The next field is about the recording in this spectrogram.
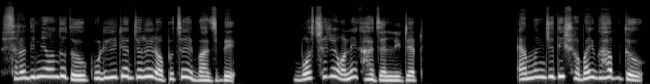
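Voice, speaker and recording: High, mellow woman storyteller. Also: very animated, moderate pace, no room sound, studio quality. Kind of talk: expressive scripted story narration.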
